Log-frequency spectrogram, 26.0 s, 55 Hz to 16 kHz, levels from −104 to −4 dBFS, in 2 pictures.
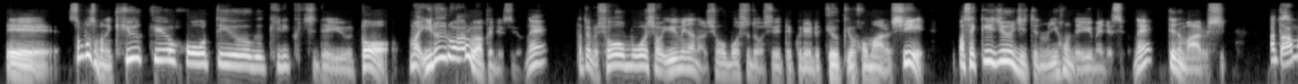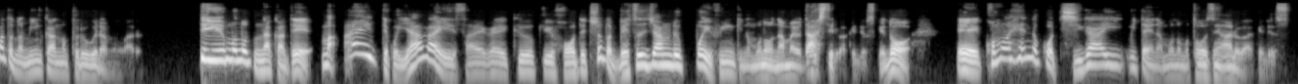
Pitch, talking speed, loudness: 195 Hz, 440 characters per minute, -23 LUFS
